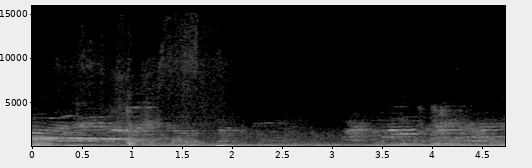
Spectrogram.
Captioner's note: protestors shouting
